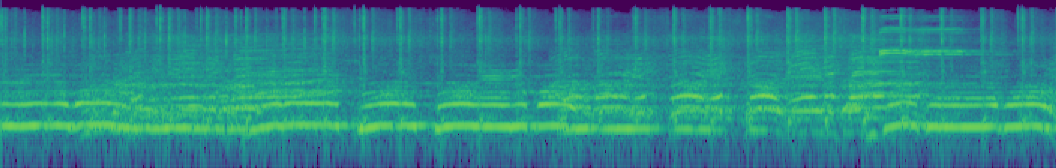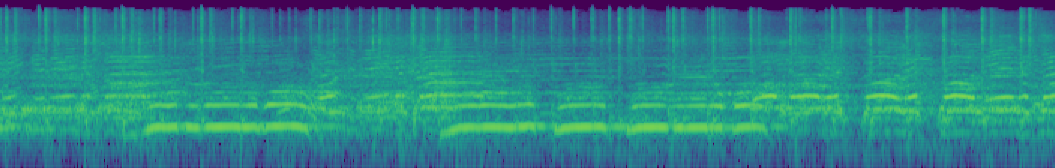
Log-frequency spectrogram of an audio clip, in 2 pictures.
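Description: A cheering section of spectators chanting in unison, in held notes that step up and down in pitch, over a constant clatter of sharp hits.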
